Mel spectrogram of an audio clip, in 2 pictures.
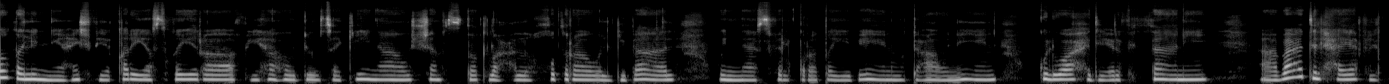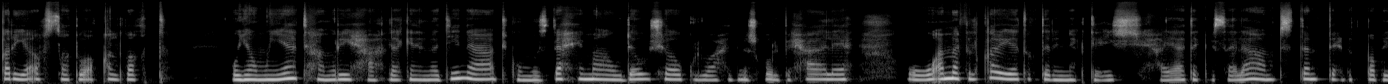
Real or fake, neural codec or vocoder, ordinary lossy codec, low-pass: fake; codec, 44.1 kHz, 7.8 kbps, DAC; none; none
